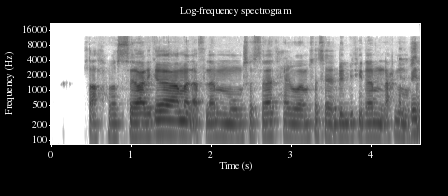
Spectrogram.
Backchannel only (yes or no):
no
